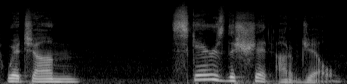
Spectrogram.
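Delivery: ordinary talk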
